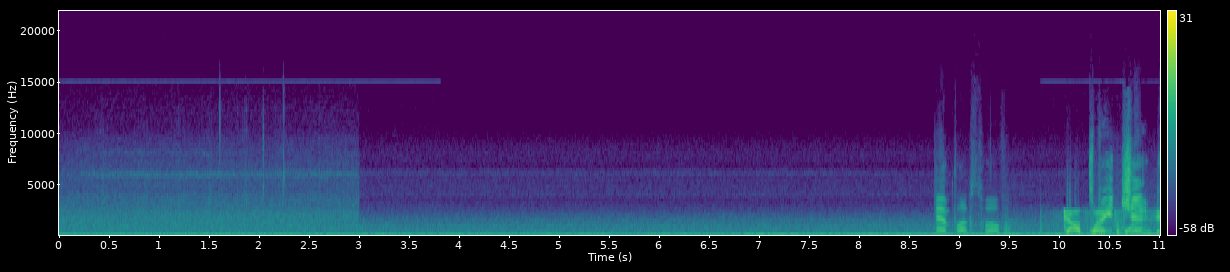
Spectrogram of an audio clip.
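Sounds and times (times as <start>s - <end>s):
jet engine drone in cockpit: 0.0s - 6.1s, 8.8s - 11.0s.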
